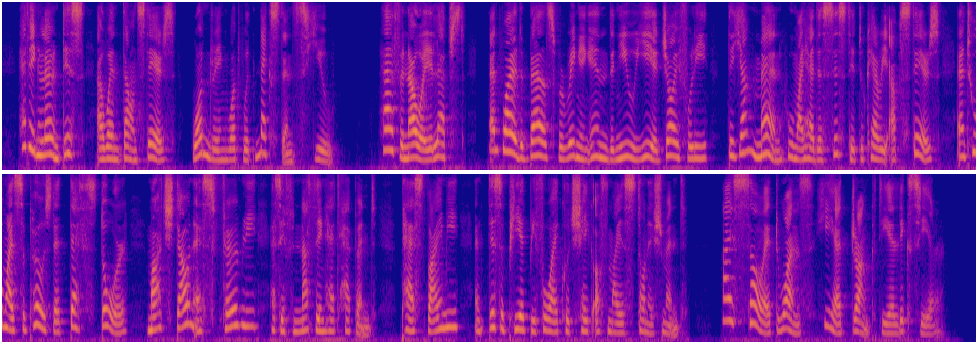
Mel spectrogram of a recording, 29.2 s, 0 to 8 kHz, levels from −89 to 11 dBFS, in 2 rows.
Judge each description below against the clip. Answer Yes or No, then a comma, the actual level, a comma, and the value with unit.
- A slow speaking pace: No, average, 155 wpm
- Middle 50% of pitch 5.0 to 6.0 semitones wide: Yes, wide, 5.6 semitones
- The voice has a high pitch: Yes, high, 220 Hz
